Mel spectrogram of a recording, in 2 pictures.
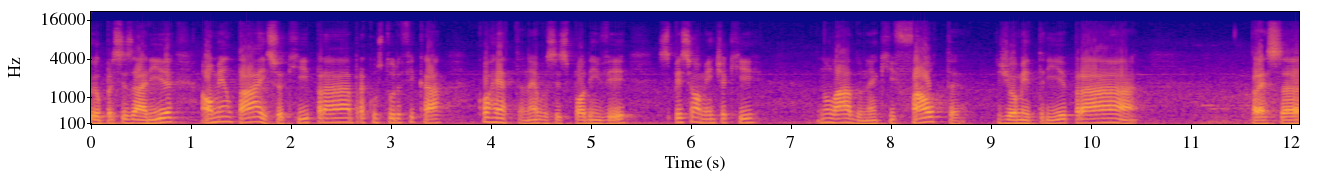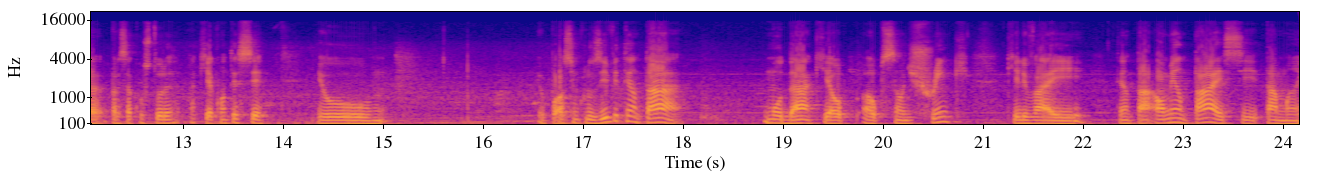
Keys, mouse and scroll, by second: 1.0-3.1 middle drag, 3.1 space, 5.7 space, 6.2 middle click, 6.9 ctrl+middle click, 9.7 ctrl+middle click, 11.2-12.5 middle drag, 14.1-15.8 middle drag, 17.0-18.7 drag, 22.2 space, 22.7 Escape, 23.8 click.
